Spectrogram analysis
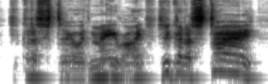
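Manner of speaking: loud, rising to a high drawn-out yell; massively angry. Acted. Woman pinning a stranger's arm, angry shouting. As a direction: build fury to the last word. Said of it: "massively angry really quickly".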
